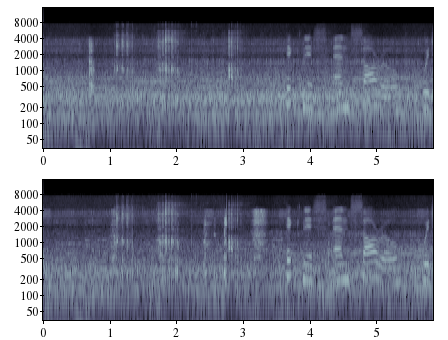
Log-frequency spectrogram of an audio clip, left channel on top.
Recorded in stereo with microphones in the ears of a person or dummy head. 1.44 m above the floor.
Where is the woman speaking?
5° right (ahead or behind), 0.9 m.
